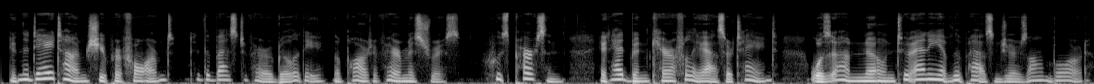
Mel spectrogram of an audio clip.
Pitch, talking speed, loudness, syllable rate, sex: 165 Hz, 170 wpm, -19 LUFS, 5.4 syllables/s, female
